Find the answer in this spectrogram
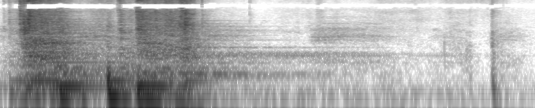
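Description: Metal scraping and a heavy clang from the steel parts of a fire pit made from a combine wheel rim, with a rusty steel tub and a steel grate. The metal rings on and dies away over about a second and a half.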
